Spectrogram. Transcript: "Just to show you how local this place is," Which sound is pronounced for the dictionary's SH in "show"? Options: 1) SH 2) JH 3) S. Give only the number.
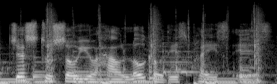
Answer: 1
